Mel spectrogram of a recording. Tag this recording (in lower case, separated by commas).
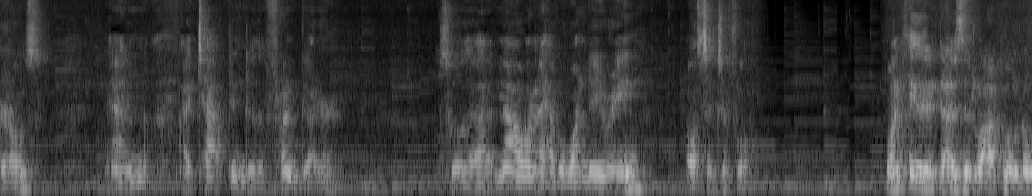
music, speech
